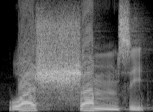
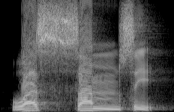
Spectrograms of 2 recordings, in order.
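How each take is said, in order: First: The consonant after 'wa' is an 'sh'. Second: The consonant after 'wa' is a plain 's'. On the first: The speaker calls it right. "Seharusnya wasyamsi" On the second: The speaker calls it wrong. "Kesalahan yang biasa terjadi adalah wasamsi"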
